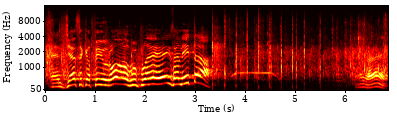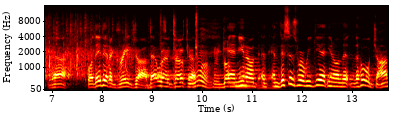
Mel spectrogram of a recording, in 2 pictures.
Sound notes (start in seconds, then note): 3.5 applause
